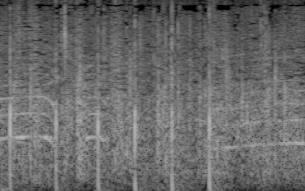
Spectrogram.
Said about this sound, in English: You know, this side clapped and that side clapped, and we could do it if we want to. Like, left side, come on, yeah. Right side, and just come.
